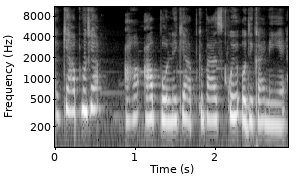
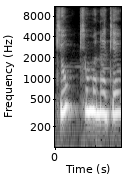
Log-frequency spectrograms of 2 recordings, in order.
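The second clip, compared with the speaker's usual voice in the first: stuttering, then a sudden louder question; shocked stammer; 3 semitones higher, 5 dB louder than usual. Acted. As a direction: caught off guard, stumbling into a louder why. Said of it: "थोड़ा shock में बोला". (हकलाते हुए चौंककर पूछना)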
